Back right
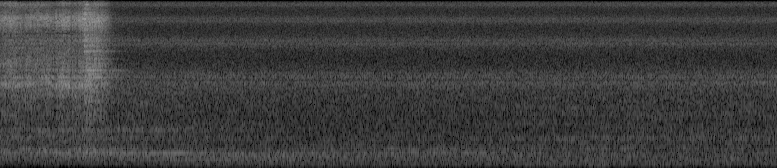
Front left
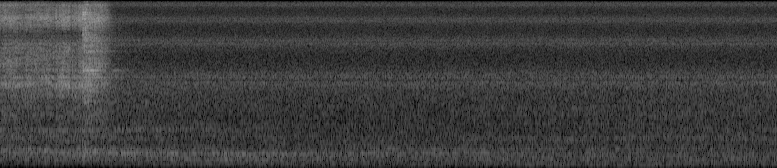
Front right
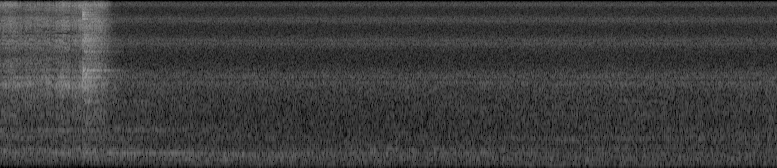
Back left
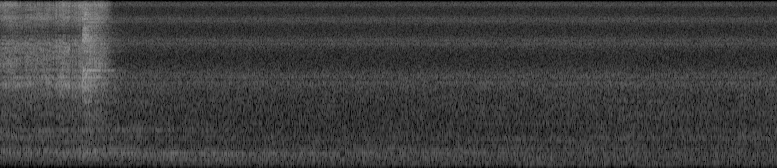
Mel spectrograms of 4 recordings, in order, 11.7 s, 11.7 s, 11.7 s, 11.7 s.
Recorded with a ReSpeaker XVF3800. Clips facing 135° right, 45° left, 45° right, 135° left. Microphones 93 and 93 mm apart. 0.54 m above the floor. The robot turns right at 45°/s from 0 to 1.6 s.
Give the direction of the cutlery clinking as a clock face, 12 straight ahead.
10 o'clock.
